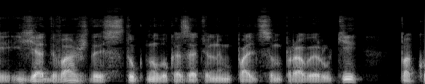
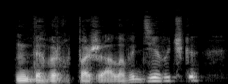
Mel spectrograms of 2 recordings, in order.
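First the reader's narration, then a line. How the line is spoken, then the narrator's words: Cheerful woman. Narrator (Russian): весело сказала моя собеседница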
